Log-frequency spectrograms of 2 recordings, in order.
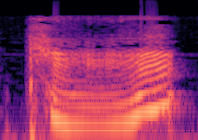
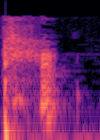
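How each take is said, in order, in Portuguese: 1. O tom desce e depois sobe um pouco. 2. O tom cai de alto para baixo. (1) "O terceiro desce e sobe um pouquinho" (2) "O quarto é descendente"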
